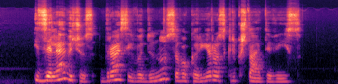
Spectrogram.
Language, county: Lithuanian, Šiauliai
